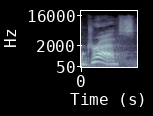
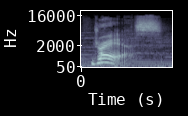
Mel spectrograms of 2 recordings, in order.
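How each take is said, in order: First: The word has a single vowel sound. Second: The vowel stretches into two vowel sounds. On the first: This is the speaker's own dialect. "have a single vowel sound in my dialect" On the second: This is how it sounds in Southern English. "stretch out in Southern English to sound like two vowels"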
